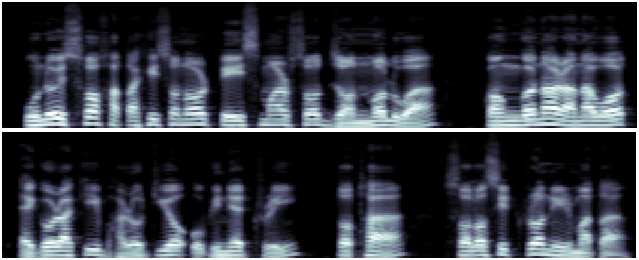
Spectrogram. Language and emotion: Assamese, neutral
